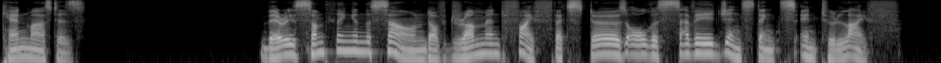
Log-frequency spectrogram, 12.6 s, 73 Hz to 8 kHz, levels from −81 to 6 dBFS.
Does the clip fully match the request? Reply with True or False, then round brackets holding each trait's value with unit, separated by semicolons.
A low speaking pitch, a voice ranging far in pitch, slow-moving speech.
True (130 Hz; 6.7 semitones; 95 wpm)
